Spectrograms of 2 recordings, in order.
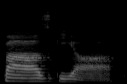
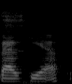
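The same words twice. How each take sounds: First: The word is said in a put-on British accent. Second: The word is said in the speaker's ordinary accent.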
